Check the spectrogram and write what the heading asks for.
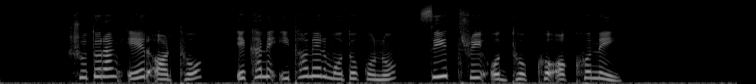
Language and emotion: Bengali, neutral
